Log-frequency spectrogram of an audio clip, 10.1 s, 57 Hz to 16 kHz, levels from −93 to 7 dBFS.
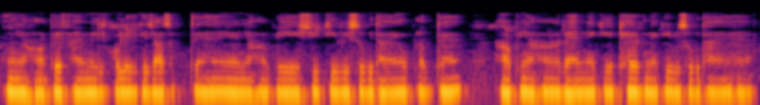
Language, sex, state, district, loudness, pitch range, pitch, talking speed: Hindi, male, Bihar, Saharsa, -16 LUFS, 110-115 Hz, 115 Hz, 160 wpm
